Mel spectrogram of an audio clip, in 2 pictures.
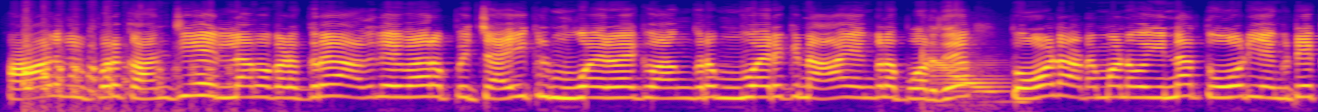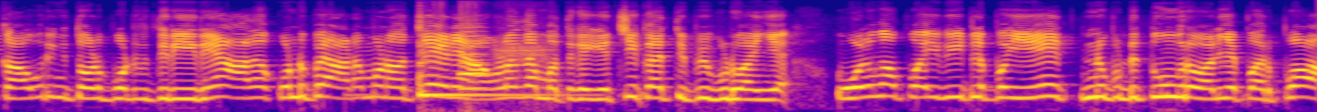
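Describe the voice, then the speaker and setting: A woman's voice: high voice, little pitch movement, very fast, few pauses, pushed and bright. A woman playing a poor old village grandmother who scolds and grumbles in a comic skit. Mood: exasperated. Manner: scolding, complaining.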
